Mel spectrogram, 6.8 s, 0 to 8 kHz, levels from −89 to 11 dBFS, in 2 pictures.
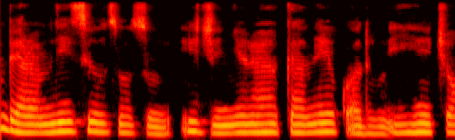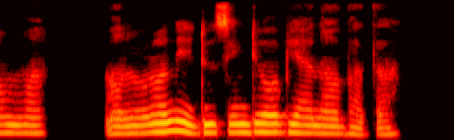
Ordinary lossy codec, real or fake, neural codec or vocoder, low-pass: none; fake; codec, 16 kHz, 2 kbps, FreqCodec, larger model; 7.2 kHz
